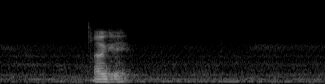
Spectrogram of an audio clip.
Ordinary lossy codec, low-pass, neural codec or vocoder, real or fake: none; 9.9 kHz; autoencoder, 48 kHz, 32 numbers a frame, DAC-VAE, trained on Japanese speech; fake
